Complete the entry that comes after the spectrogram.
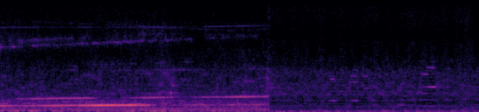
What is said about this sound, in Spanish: Ya está empezando el helicóptero, ya está sonando, ya está sonando.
